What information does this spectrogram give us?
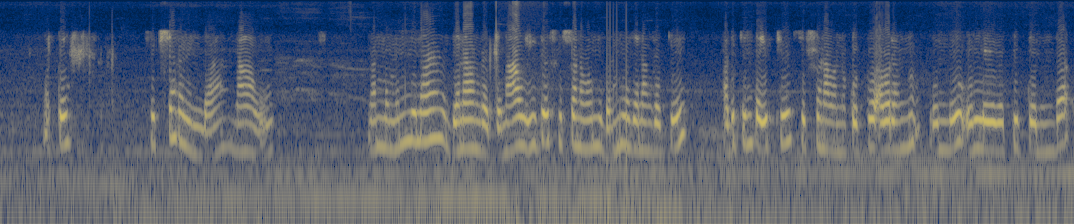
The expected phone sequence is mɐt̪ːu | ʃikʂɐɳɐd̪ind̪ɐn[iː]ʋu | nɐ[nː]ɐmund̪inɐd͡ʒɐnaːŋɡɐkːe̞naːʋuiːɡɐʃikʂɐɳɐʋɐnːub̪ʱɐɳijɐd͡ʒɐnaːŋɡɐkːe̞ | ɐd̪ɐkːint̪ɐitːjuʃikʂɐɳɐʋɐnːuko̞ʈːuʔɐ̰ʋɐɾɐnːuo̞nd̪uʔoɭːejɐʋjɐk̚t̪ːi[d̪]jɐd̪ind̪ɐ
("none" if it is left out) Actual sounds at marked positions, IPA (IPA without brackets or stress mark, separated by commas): aː, mː, t̪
